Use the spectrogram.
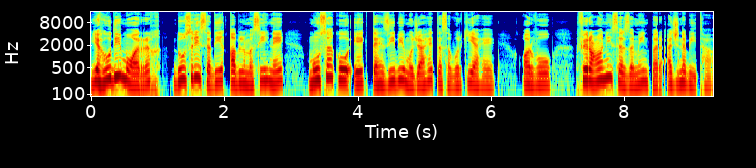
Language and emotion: Urdu, neutral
